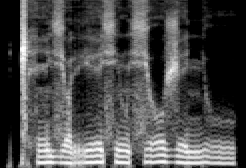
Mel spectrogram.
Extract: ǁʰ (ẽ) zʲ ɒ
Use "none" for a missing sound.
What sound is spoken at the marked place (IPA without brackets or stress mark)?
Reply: ẽ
